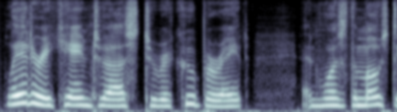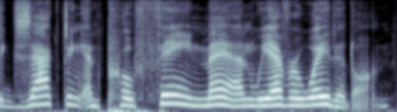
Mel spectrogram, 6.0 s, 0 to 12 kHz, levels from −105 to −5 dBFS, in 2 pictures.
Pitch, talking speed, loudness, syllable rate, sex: 210 Hz, 190 wpm, -18 LUFS, 5.5 syllables/s, female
